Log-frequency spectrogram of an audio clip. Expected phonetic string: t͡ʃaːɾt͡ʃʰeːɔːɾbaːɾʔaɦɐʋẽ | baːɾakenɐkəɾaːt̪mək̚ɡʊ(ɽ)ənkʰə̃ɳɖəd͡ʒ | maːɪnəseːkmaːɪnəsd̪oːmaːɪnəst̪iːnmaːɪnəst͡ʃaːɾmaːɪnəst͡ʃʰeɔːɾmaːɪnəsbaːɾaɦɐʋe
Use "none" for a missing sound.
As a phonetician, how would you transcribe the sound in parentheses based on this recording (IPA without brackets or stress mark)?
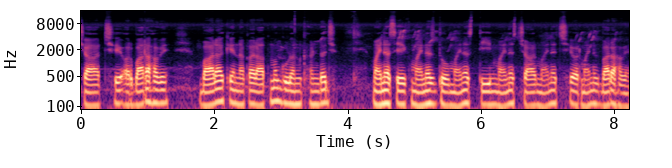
ɽ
